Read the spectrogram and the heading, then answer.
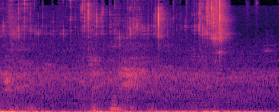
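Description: Cooked or raw rice being forced through a meat grinder makes a continuous wet squishing and crunching, with a few louder squelching bursts as it is pressed down.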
